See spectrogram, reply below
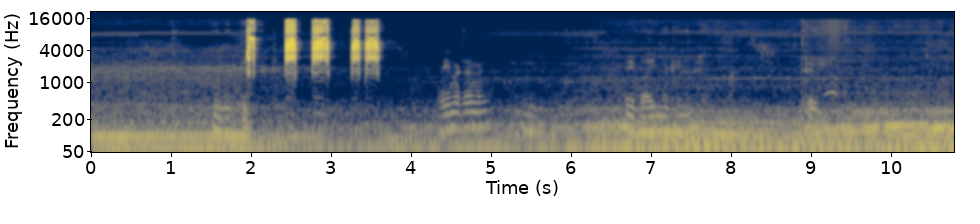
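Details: Black francolin calling: four harsh, rasping broadband notes in about one and a half seconds, followed by softer wavering chirps from another bird and a steady low hum.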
